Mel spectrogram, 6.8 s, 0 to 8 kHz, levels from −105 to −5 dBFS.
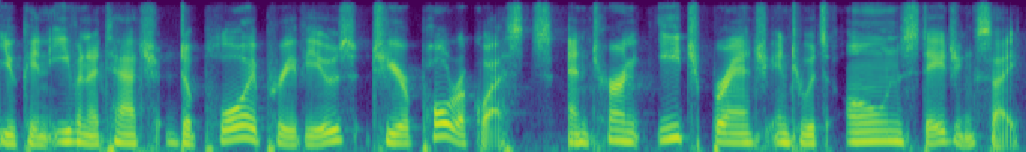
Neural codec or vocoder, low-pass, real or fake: none; 7.2 kHz; real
